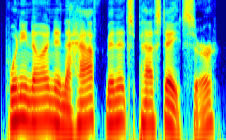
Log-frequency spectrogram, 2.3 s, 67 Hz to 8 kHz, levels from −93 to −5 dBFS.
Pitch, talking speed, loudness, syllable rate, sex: 120 Hz, 240 wpm, -17 LUFS, 5.7 syllables/s, male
